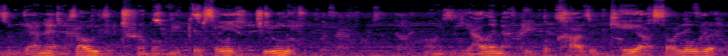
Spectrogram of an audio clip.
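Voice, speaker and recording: A woman's voice: rumbling low, little pitch movement, moderate pace, creaky, over music. A woman speaking as a self-described spirit medium in a rambling, emphatic monologue, pleading and repeating commands.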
